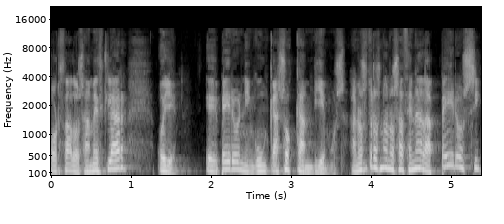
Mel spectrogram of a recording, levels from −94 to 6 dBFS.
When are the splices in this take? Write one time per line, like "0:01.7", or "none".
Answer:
0:02.1
0:03.7

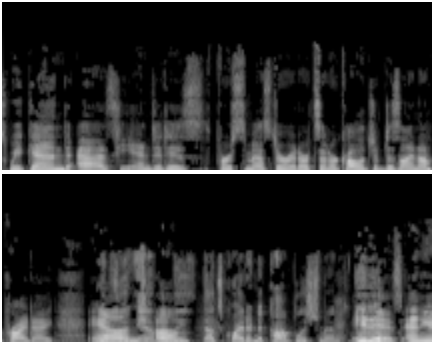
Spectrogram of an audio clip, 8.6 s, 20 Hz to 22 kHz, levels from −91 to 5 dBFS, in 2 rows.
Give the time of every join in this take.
none

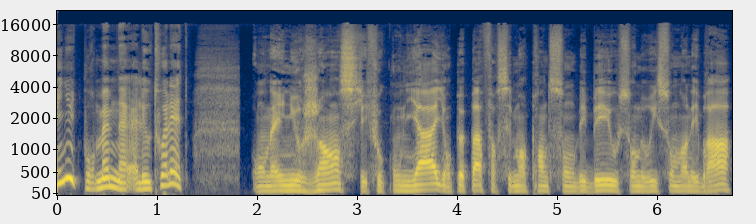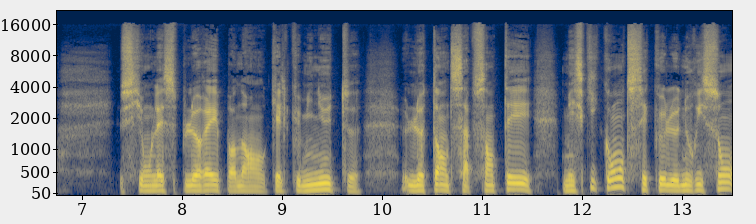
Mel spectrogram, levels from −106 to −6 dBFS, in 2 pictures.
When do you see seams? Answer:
0:01.8
0:03.0

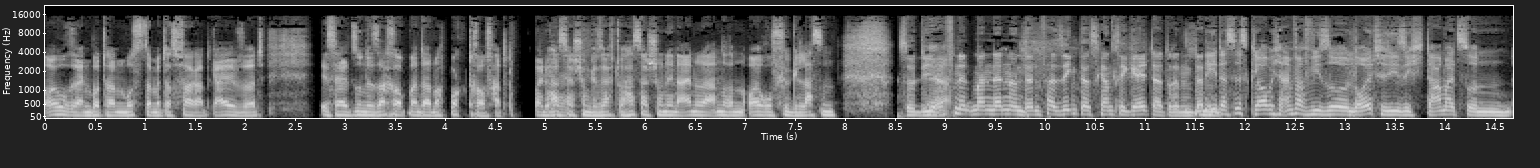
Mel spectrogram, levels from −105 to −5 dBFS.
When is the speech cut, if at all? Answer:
0:08.5

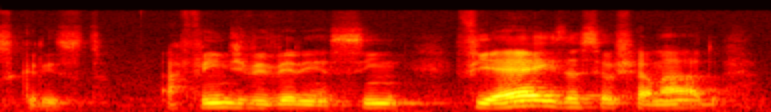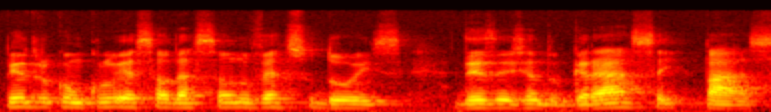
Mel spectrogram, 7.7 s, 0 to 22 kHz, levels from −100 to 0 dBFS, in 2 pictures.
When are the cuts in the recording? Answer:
0:03.8

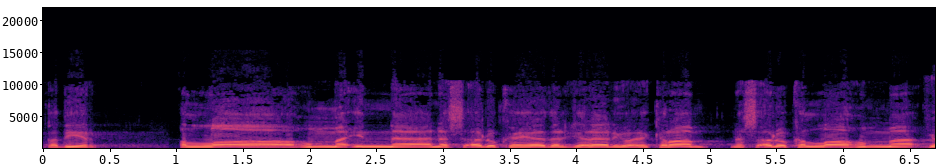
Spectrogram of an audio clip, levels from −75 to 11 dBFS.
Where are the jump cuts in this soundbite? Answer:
0:05.1

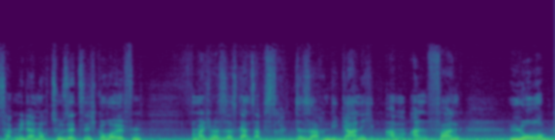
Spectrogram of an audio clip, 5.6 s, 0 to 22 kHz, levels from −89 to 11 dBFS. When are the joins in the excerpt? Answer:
0:01.9

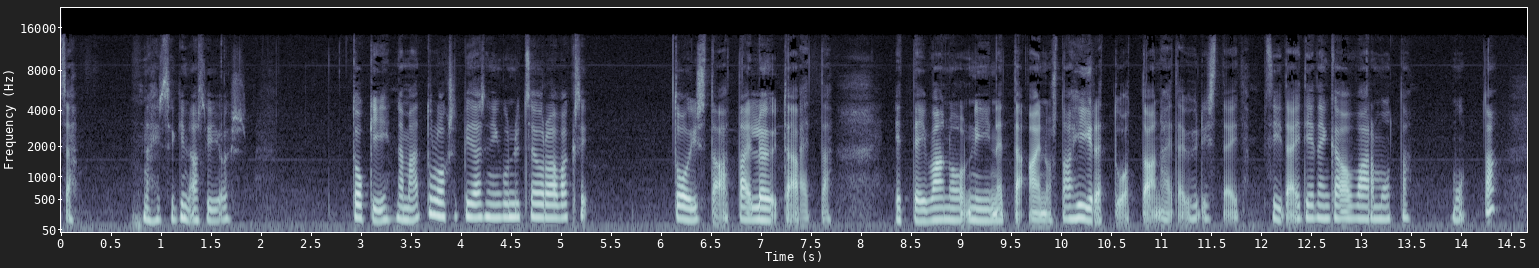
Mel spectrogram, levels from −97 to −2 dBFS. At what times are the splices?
0:07.4

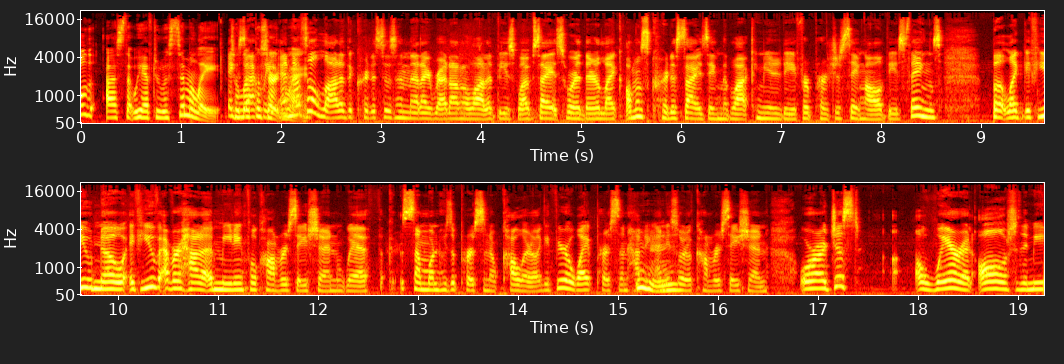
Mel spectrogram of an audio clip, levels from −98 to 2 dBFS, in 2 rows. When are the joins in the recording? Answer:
none

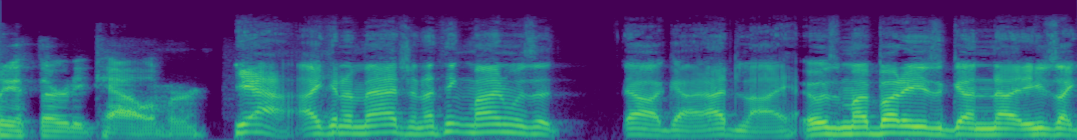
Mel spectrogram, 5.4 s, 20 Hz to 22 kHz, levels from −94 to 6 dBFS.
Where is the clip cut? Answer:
0:01.1
0:04.0

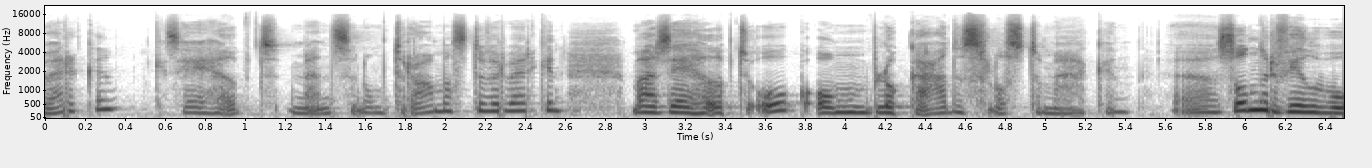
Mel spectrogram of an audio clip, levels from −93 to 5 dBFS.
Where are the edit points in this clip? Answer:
none

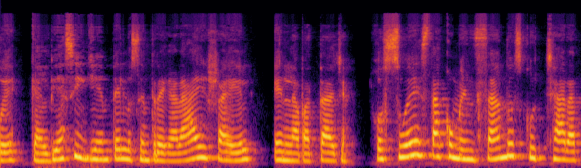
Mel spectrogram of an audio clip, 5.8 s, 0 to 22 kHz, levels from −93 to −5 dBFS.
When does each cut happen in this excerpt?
0:03.7

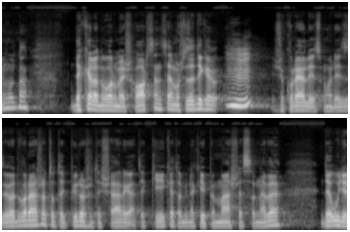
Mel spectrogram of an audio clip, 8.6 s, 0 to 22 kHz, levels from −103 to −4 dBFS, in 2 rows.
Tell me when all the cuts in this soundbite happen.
0:02.8

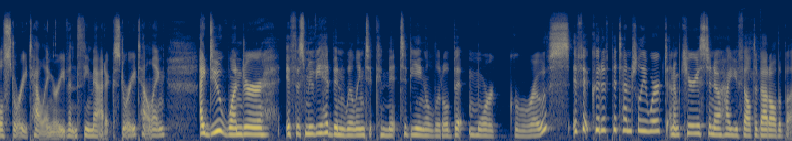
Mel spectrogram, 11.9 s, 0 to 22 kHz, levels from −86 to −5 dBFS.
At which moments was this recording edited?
0:02.9

